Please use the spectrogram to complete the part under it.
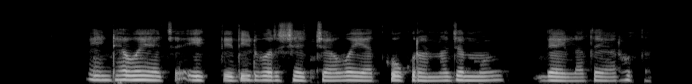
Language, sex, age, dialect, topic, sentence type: Marathi, female, 25-30, Standard Marathi, agriculture, statement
